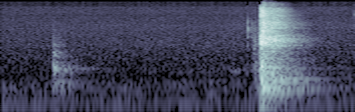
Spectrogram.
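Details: Person sneezing nine times in a row using a twisted tissue, with sniffling and sighing: here a faint sniff, then one loud, explosive sneeze that trails off in a quiet room.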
